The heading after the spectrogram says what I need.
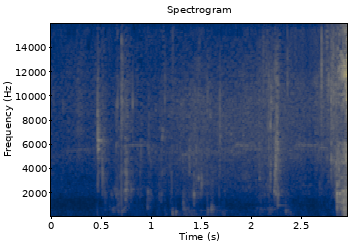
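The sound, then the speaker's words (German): Someone takes a sip of a drink, making faint small wet slurps and swallowing clicks scattered over a few seconds, with a louder burst of noise at the very end. “Entschuldigung, ich brauche einen Schluck.”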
